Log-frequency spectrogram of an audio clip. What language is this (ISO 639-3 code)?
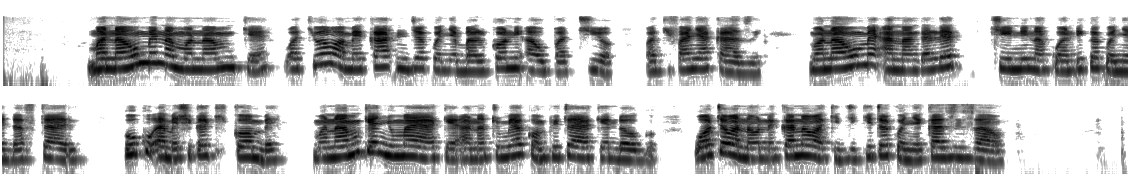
swa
